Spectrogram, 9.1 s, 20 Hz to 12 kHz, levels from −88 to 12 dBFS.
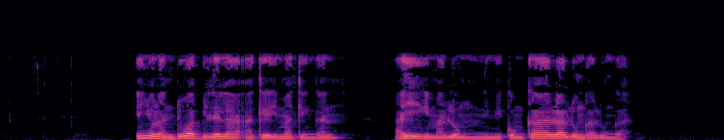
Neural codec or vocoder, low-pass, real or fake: none; 7.2 kHz; real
